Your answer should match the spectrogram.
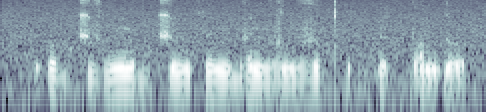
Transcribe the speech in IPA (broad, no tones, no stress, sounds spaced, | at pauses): ʔ ʊ b t͡ʃ y v ŋ͡m ʏ b t͡ʃ y n θ y n b ø n v ə n v ʏ kʷʰ ɐ b ɗ ʏ ɡ͡b ɔ n ɗ ʊ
